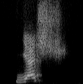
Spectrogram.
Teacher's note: Shin ketika mati, sifat dia kena keluar. Keluarkan angin.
